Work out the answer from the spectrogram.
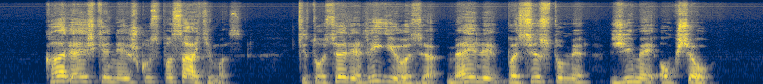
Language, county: Lithuanian, Marijampolė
